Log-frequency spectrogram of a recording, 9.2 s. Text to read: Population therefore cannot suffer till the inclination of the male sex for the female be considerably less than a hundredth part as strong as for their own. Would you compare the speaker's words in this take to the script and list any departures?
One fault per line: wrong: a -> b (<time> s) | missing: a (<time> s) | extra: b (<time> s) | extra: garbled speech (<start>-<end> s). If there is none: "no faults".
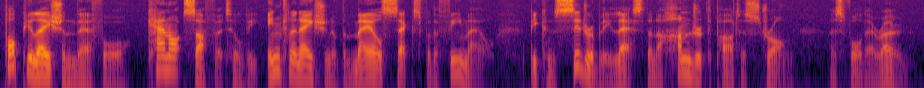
no faults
